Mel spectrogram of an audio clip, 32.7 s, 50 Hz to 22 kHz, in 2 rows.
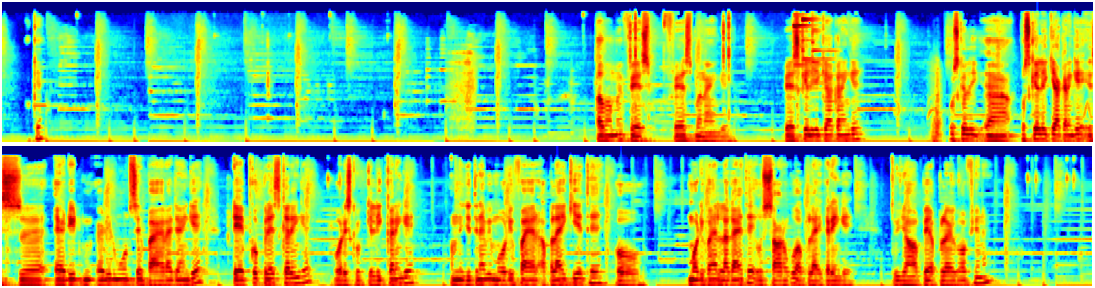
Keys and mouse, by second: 3.9 shift+middle click, 5.0 middle click, 6.5-9.6 middle drag, 20.5 Tab, 22.0 click, 22.9 middle click, 30.6-31.5 drag, 32.5-32.7 drag.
